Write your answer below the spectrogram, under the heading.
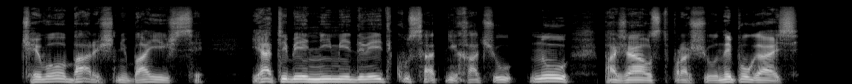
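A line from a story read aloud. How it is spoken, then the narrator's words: Hoarse voice. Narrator (Russian): услыхал хриплый голос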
